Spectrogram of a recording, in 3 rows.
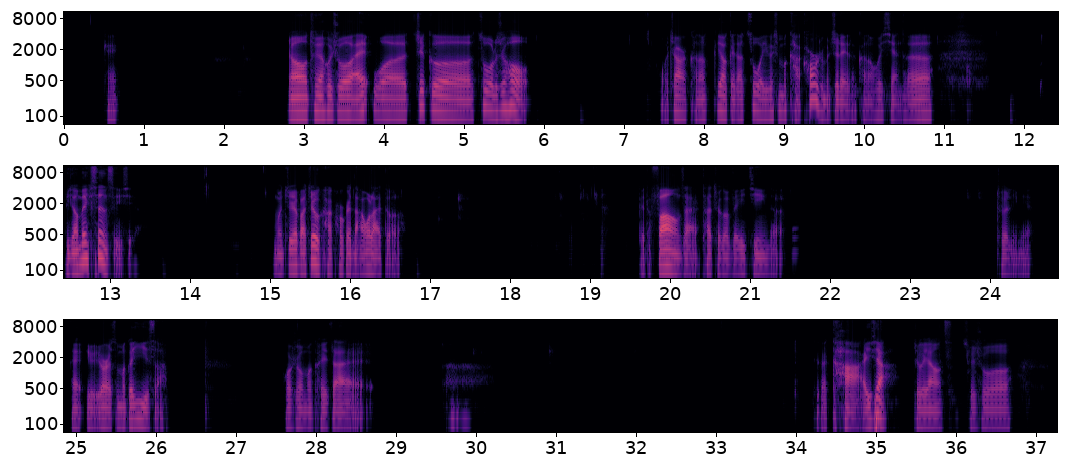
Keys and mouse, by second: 0.0-2.1 drag, 2.1-5.2 ctrl+middle drag, 5.2 click, 5.7 middle click, 6.5 ctrl+z, 6.9 click, 7.5-13.4 middle drag, 13.4-14.6 drag, 14.6-15.3 shift+middle drag, 15.3 click, 15.5-16.2 middle drag, 16.2 shift+d, 17.0-17.5 middle drag, 17.5 r, 19.0 o, 19.1-19.9 middle drag, 19.9 g, 20.4-21.4 middle drag, 21.4 r, 22.2-22.8 middle drag, 22.8 g, 23.8 a, 23.9 a, 24.1-25.6 middle drag, 25.6 click, 26.0 shift+right click, 26.2-27.9 ctrl+middle drag, 27.9 Tab, 28.3 a, 28.7 shift+d, 29.5-30.1 middle drag, 30.1 r, 31.0 g, 32.1 Tab, 32.5 middle click, 32.9 a, 33.0 a, 33.2-35.1 ctrl+middle drag, 35.1 Tab, 35.7 shift+right click, 36.0 ctrl+middle drag, 36.2 Tab, 36.6-37.1 middle drag, 37.1 drag.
